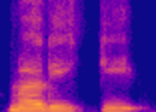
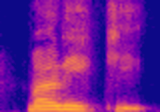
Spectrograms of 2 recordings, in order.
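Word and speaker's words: مالك: Imam Asim dan Alqisai membacanya dengan mad yaitu Maliki. Maliki. Sedangkan semua imam lainnya tidak memanjangkannya yaitu membacanya dengan Maliki.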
